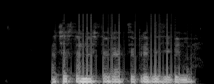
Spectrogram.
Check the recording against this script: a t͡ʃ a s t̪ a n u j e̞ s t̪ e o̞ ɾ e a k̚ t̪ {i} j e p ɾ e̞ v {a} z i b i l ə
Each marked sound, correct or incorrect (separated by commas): correct, incorrect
